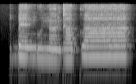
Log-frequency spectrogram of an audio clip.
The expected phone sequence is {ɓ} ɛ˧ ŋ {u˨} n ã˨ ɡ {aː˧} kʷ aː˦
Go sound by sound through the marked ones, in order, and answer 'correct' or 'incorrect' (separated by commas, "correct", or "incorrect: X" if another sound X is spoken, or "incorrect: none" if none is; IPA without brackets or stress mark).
correct, correct, incorrect: a˧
